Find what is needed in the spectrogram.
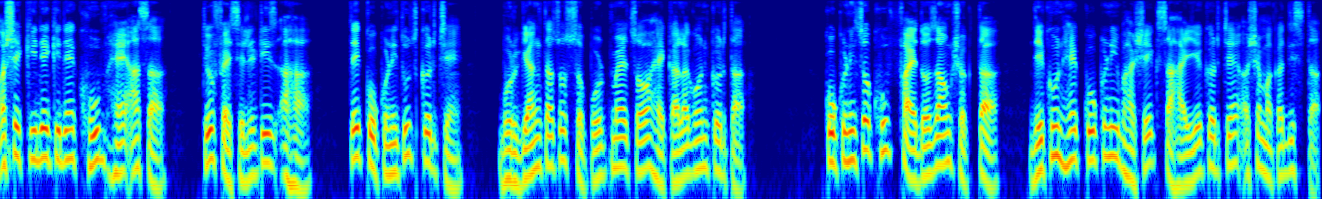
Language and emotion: Goan Konkani, neutral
